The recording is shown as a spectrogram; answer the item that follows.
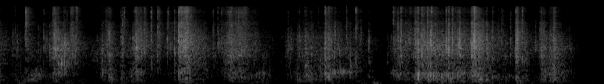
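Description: Gift tissue paper crinkling and rustling in repeated handfuls as a present is unwrapped, loudest about four to five seconds in.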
